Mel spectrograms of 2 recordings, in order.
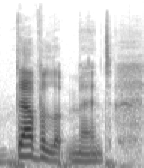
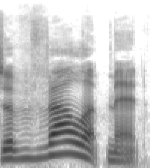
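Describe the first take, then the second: First: The stress is on the first syllable. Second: The stress is on a later syllable. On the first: The speaker calls it wrong. "So they'll stress the first syllable" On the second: The speaker calls it right. "instead of"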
